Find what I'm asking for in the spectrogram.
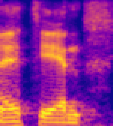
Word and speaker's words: Etienne: You know, they got rid of Robinson, and I'm not having a mispronunciation on Etienne. That's how it's said.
